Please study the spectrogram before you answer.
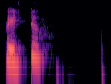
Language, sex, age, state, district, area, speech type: Telugu, female, 18-30, Andhra Pradesh, Guntur, rural, read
